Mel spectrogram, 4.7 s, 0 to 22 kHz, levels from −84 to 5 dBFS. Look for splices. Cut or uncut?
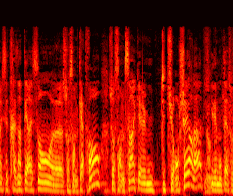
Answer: uncut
